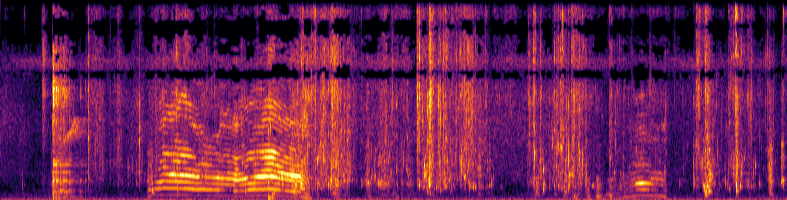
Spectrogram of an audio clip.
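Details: Feral cat meowing while being bathed: a long, wavering, drawn-out meow that rises and falls, followed by a shorter meow, over steady trickling and pouring water and faint background rustling.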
